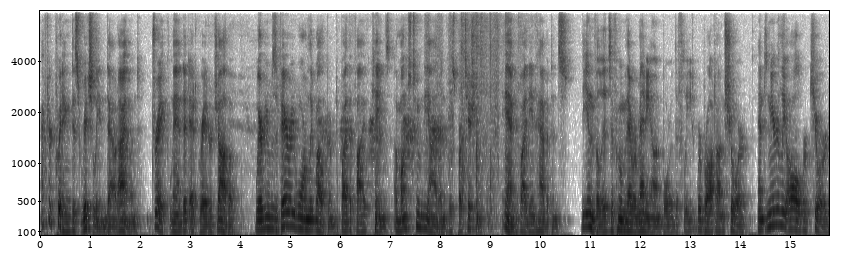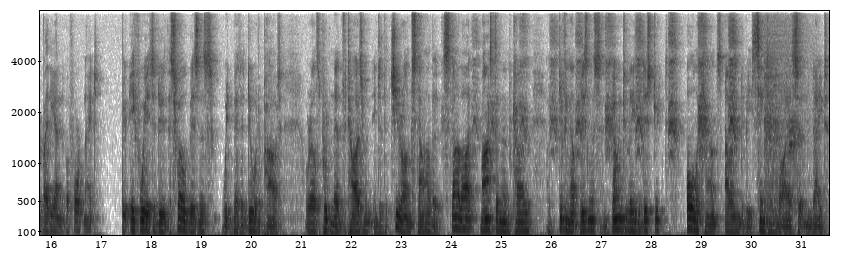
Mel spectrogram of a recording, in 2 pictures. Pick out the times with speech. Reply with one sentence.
The speech can be heard from 0.0 to 31.5 s.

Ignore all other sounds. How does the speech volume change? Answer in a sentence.
The loudness of the speech stays about the same.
